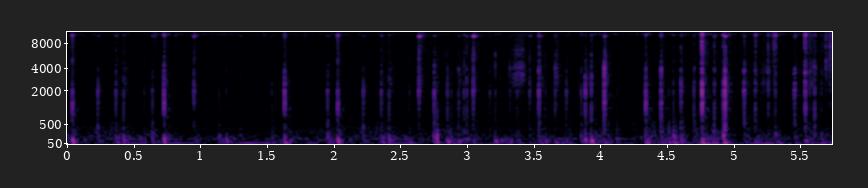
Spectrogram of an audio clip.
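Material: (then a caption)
Glass. A small amber glass perfume bottle with a paper label, held sideways in both hands, is tapped with fingertips and nails. A quick, uneven run of soft taps and clicks sounds, each dying away almost at once. The sound is mostly low and dull, with occasional brighter clicks.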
